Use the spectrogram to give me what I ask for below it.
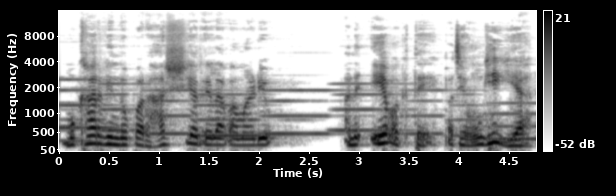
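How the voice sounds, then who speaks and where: Gravelly high-pitched male preacher. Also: normal speed, over music. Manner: preaches with rising emphasis, acting out cries and dialogue. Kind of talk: sermon with storytelling.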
